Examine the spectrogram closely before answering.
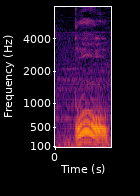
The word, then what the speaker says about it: Baal: Okay, so the Baal of the scriptures, vitiated in our English utterance or pronounced in English as bull, B-U-L-L, which the sun sun enters in April 19th.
